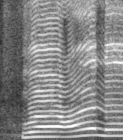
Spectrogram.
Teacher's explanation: عین کو گلے کے درمیان سے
